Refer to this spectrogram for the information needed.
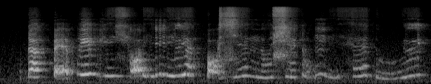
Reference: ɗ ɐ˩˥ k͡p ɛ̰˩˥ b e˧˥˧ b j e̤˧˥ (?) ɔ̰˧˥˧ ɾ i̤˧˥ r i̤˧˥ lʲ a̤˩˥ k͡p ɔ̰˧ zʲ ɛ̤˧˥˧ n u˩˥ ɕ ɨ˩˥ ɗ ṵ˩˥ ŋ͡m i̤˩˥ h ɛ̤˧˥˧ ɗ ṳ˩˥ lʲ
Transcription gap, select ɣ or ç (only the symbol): ç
